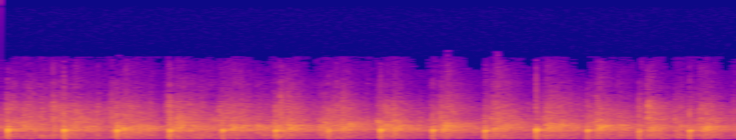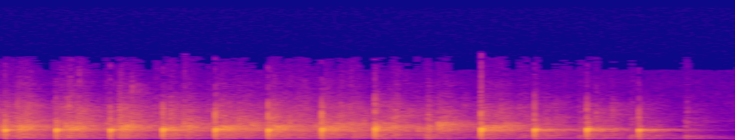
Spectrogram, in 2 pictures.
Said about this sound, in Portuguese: Pedimos uma calorosa salva de palmas.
